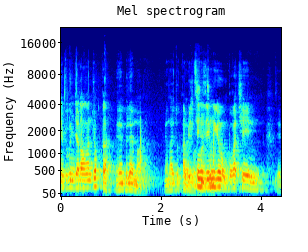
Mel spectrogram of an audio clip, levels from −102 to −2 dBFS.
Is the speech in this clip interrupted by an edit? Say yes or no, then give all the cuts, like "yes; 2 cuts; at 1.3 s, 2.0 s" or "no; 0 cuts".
no; 0 cuts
